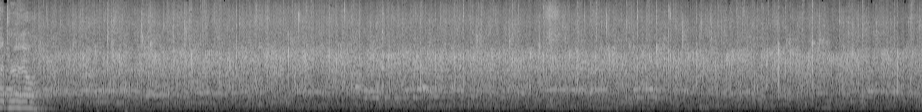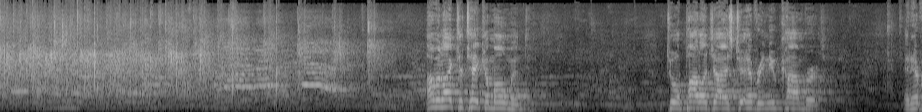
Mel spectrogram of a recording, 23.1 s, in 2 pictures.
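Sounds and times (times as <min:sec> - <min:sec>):
audience clapping hands: 0:00.0 - 0:16.4
speech: 0:16.9 - 0:18.3, 0:19.9 - 0:21.9, 0:22.8 - 0:23.0.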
